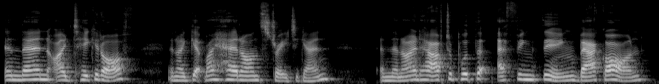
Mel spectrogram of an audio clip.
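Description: A woman's voice: medium pitch, normal speed, voice pushed up, natural voice. A woman voicing a troubled teenage boy, speaking in a strained, pleading way. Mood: anguished. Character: anguished teenage wizard boy, shaken.

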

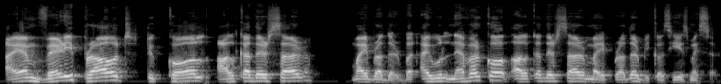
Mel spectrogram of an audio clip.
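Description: Male game player, wry banter, pitch moving up and down a lot. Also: lively intonation, moderate pace, sharp tone.

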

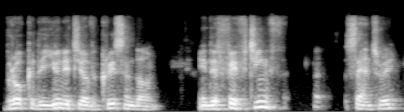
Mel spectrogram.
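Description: A man with a Brazilian accent, whose first language is Portuguese, speaks as an interview guest. His voice sits at a middle pitch. He talks in the explanatory way of a public speaker on religious subjects. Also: normal speed, breathy edge. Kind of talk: interview talk, explaining devotional topics.

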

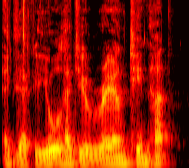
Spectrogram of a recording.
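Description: An older man with a low voice and an Australian accent. He chats easily as an interview guest, telling stories and laughing often. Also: fairly even intonation, normal speed. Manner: chatty storyteller, laughs often. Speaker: guest musician. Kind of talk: casual interview.

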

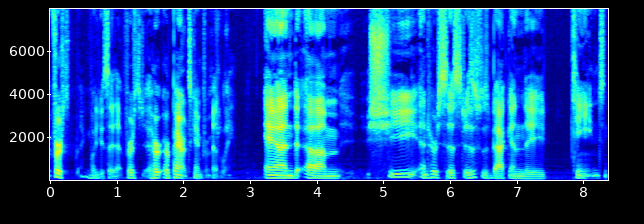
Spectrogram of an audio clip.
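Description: A man with a low, gravelly voice explains things at length in an interview. He pauses often and restarts his sentences. The sound is dry and close. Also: dry recording. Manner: thoughtful, many fillers and restarts. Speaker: opera expert guest. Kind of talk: interview answers.

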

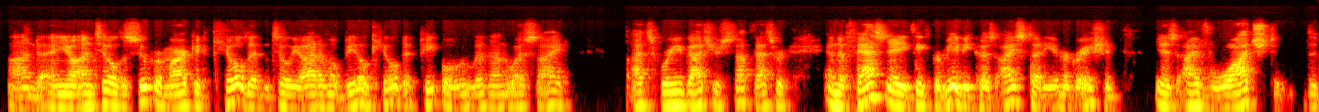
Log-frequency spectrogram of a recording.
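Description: An older man speaking as an interview guest, explaining and recounting in a conversational, halting way with repeated words. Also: fairly low pitch, creaky, warm tone. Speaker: guest local historian. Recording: slightly dull, lo-fi sound.

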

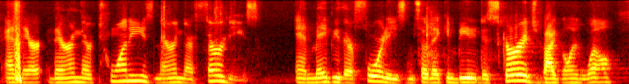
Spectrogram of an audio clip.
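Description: A man's voice: fairly high pitch, normal speed, a little hiss or hum, low-quality recording. A man who is a worship leader, answering interview questions earnestly and explaining his points with homely examples.

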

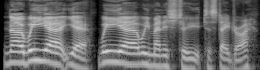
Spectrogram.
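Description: Brisbane man, co-host, easygoing and sweary, bright and slightly high voice. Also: expressive, moderate pace, clean tone, no echo, studio quality. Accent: Australian, Brisbane. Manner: laid-back, swears casually. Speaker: podcast co-host. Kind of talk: casual chat.

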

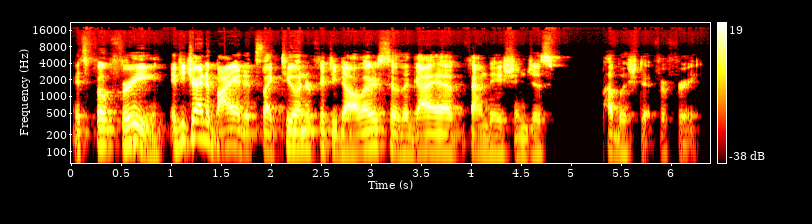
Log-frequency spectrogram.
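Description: A man's voice: on the low side, moderate pace, sharp tone. A young man, a farmer guest on an interview, chatting casually with lots of fillers and self-deprecating jokes.

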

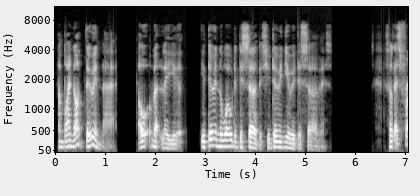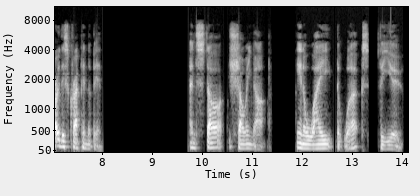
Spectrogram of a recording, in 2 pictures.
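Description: Guy giving a blunt pep talk, kinda raspy, muffled recording. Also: fairly low pitch, a little slow, pauses often, a little mellow. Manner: emphatic, blunt, direct address to listener. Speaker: podcast host and confidence coach. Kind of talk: motivational solo podcast.

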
